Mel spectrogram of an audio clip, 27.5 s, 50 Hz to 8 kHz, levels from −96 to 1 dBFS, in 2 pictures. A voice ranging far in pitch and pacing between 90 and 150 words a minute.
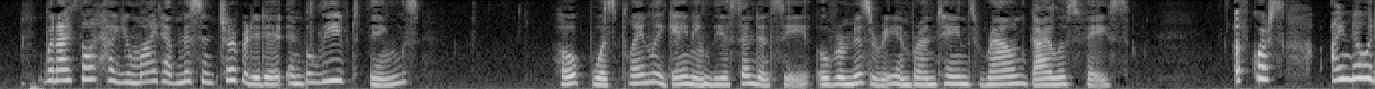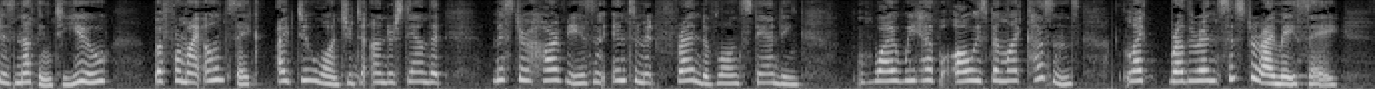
Yes: wide, 6.6 semitones; average, 145 wpm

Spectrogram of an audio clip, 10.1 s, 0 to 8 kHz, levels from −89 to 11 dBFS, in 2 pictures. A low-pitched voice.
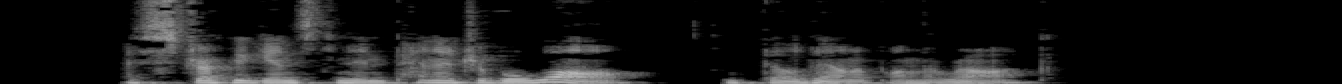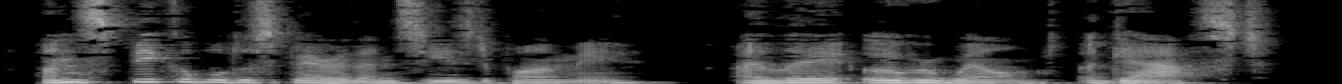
No: medium, 170 Hz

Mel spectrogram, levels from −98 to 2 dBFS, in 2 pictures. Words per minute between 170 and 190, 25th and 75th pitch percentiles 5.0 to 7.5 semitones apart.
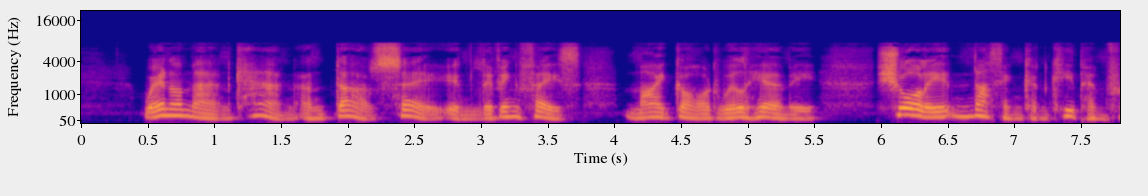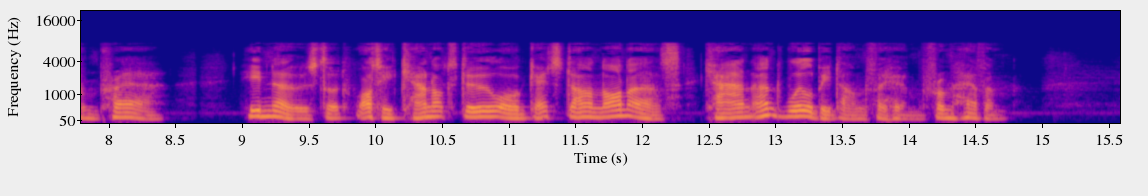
Yes: average, 175 wpm; wide, 5.5 semitones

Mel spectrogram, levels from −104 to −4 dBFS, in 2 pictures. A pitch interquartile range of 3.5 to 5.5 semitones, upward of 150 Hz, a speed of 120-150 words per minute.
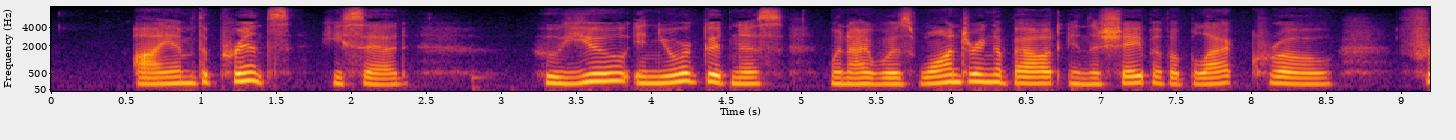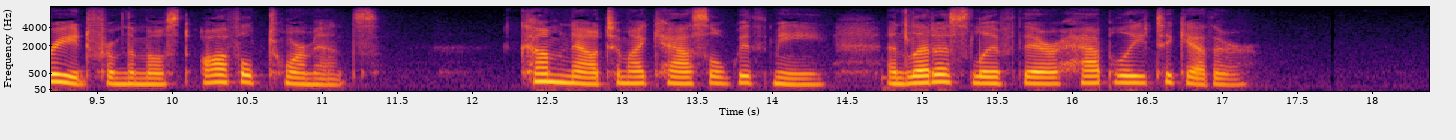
No: average, 3.0 semitones; high, 190 Hz; average, 140 wpm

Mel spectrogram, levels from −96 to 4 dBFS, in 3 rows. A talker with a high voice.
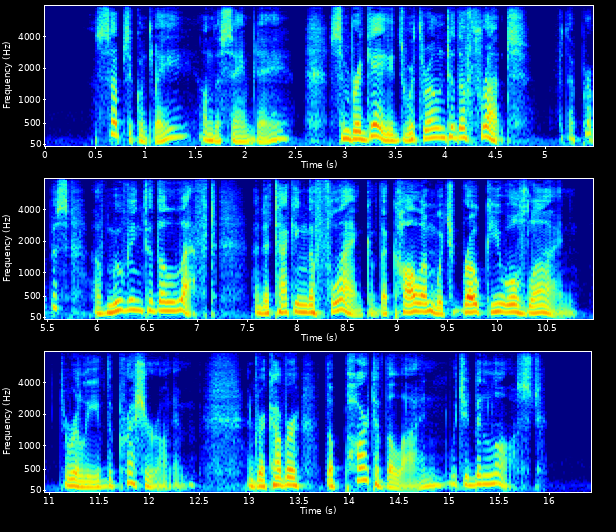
No: medium, 155 Hz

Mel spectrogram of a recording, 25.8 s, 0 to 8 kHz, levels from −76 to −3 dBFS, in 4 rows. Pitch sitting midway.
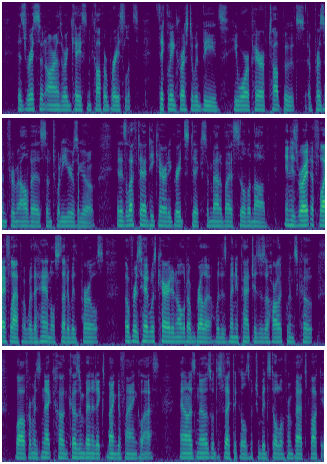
No: low, 120 Hz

